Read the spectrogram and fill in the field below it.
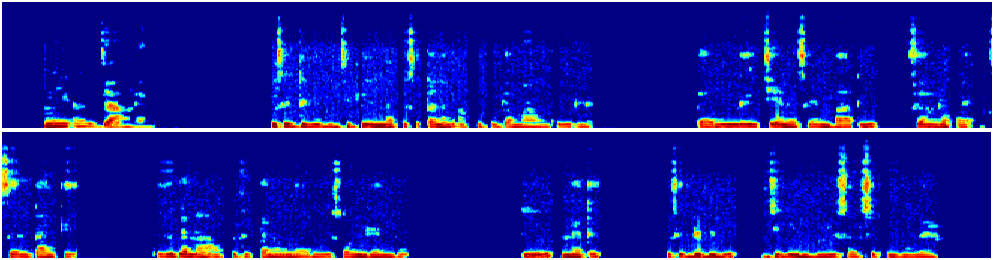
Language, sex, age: Wolof, female, 18-24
